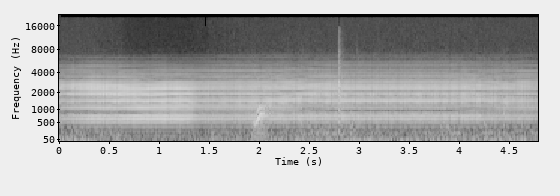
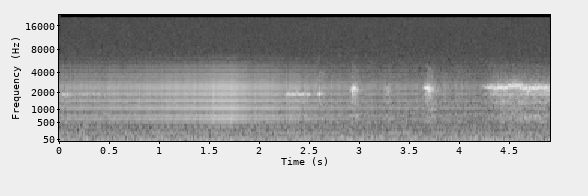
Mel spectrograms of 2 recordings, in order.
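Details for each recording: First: Wonderbar tube car radio with non-working vibrator, tubes powered from a shop high-voltage supply, antenna connected: loud steady buzzing tone with many overtones and a brief sweep while tuning; noisy output, cause not identified, radio otherwise works. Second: Wonderbar tube car radio with a non-working vibrator, run from a heater supply and a high-voltage shop supply for B+, tubes warmed up and tuned with no antenna connected: steady buzzy hum with stacked tones, a few pops and swells.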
